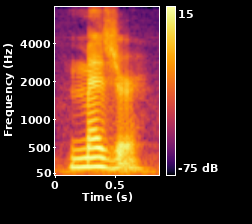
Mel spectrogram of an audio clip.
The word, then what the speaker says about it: measure: Measure, que significa medir. Measure. Nota cómo después de la M se escucha que tenemos la E, cuando en realidad en inglés se escribe EA.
